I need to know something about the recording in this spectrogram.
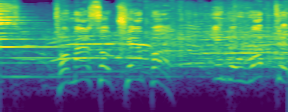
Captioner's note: bell ringing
